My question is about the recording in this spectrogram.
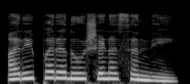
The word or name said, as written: ಅರಿಪರದೂಷಣಸಂಧಿ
